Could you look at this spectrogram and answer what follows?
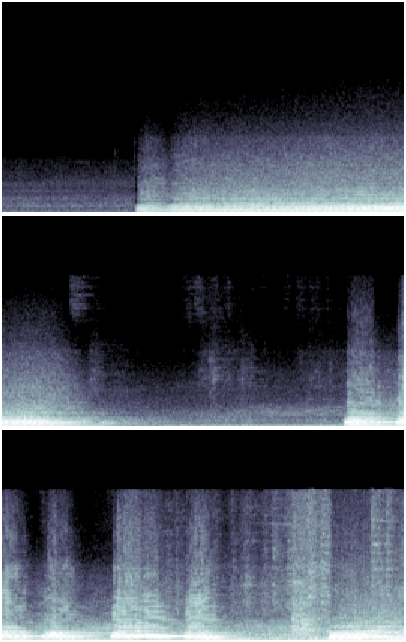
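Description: Air horn of a CSX freight locomotive, a chord of several notes: one long blast, then a string of shorter blasts and another long one near the end, typical of a grade-crossing warning. Rail noise from the passing freight cars runs underneath as the train goes by.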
